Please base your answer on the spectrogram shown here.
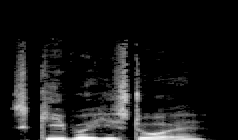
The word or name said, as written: SKIPPERHISTORIEN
